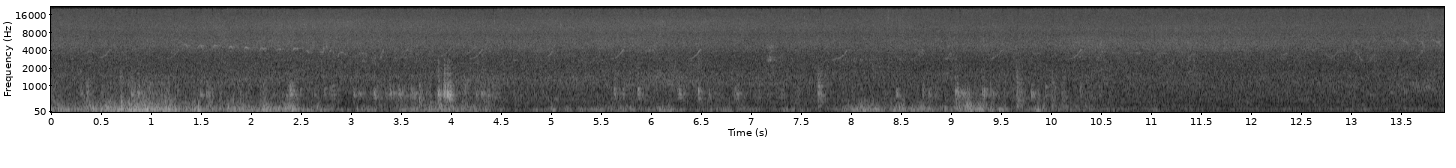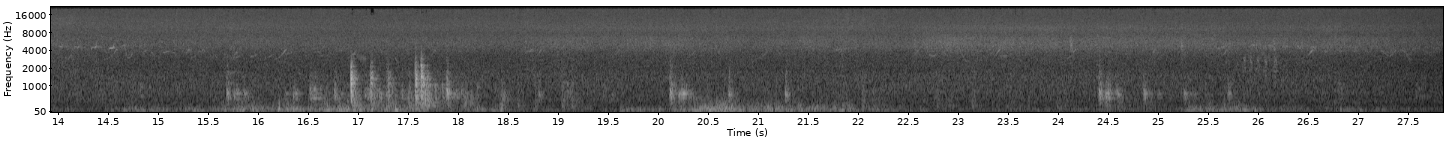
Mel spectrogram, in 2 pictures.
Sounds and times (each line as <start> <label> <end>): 2.2 slabs are loose, knocking about in their fastenings 10.6
15.6 slabs are loose, knocking about in their fastenings 27.1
